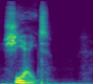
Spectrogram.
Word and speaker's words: negotiate: or but shin and the same thing applies with sheate like she ate a bowl of porridge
